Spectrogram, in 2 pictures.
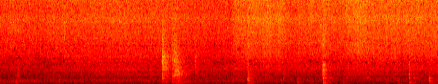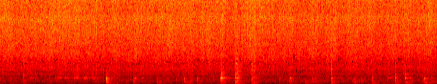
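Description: Steady sizzling of vegetables with grated coconut sautéing uncovered in a pan, with occasional scrapes and clinks of a spoon stirring, continuous and close.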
